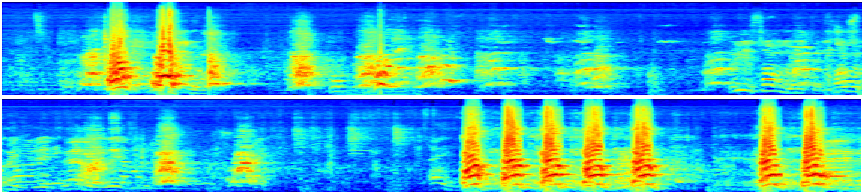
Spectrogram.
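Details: Kennel Šarplaninac dogs of Vujanski lineage at Jasika near Kruševac, Serbia: a few barks open, human talk fills the middle, then a quick run of five loud barks and two more close the stretch.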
